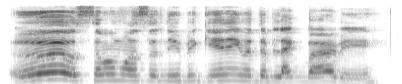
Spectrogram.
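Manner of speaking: loud, high burst of discovery; real excited "oh" reaction; excited outburst. Real, not acted. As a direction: exclaim it loudly, starting high. Sudden reaction to a card.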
